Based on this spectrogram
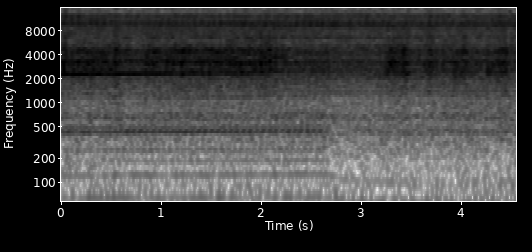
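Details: Skoda Scala 1.5 TSI, dry-clutch DSG, new car about 3500 km, heard in cabin: loose, uneven rattling over a faint whine under light load.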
